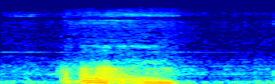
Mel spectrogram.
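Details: Cyrano, an old adopted cat, snoring loudly enough to wake his owner; one short, low, buzzy snore with a rumbling harmonic texture lasting about half a second, then quiet room hum.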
